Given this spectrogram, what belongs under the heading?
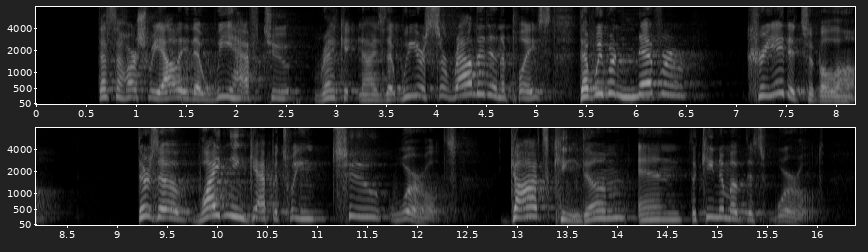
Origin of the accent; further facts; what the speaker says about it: Kentucky, United States; Now, remember, I grew up in Kentucky, right?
